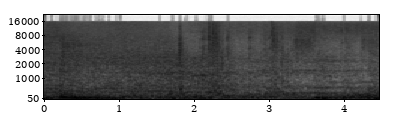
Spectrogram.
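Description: Film sound effects of a tanker in heavy storm seas: a loud, sustained low rumble of wind, waves and straining ship, with trailer music underneath.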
